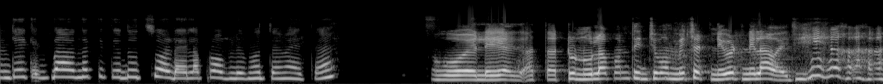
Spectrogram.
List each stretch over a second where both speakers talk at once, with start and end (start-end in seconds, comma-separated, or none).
none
